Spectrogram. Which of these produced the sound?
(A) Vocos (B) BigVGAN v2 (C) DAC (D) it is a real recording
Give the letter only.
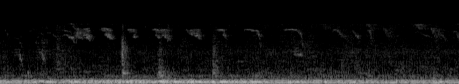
A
